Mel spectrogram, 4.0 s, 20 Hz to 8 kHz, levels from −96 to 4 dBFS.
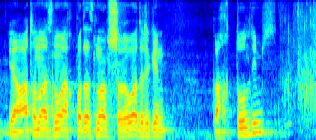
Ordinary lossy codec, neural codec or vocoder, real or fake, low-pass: none; none; real; none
